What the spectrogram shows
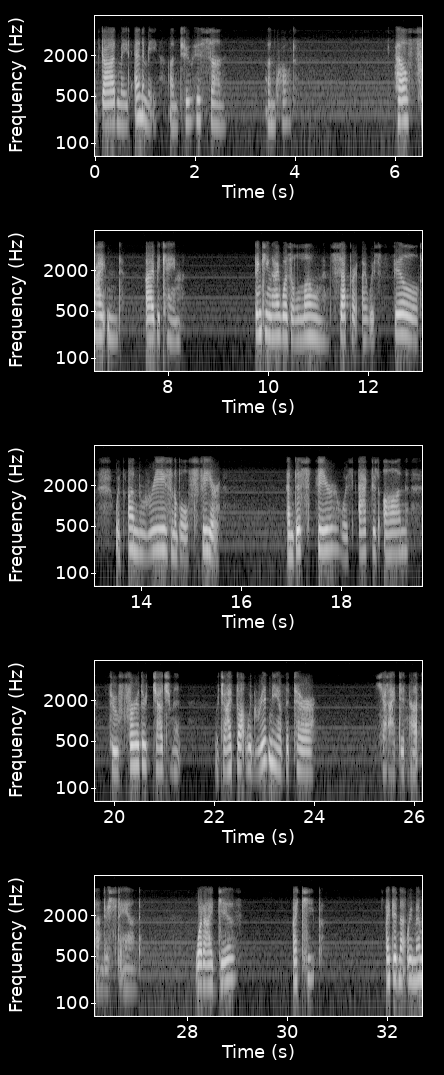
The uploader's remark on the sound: ACIM Daily TEXT Conference Call.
